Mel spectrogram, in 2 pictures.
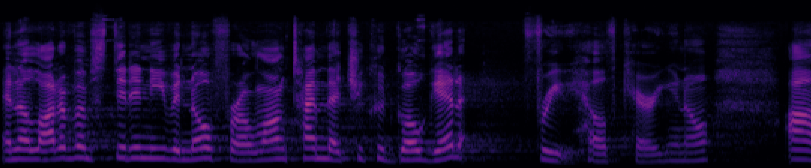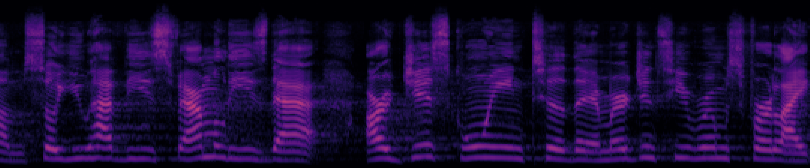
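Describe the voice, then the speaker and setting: With a Spanish accent, a woman talks at a moderate pace with a fairly high pitch and fairly even intonation. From Mexico. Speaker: presenter, person in recovery. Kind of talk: conference presentation. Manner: casual, conversational.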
